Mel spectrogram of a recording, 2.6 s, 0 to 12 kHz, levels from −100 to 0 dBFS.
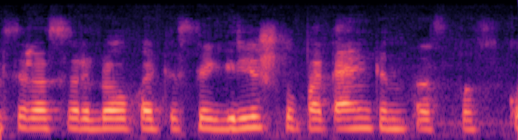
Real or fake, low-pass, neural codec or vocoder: fake; 10.8 kHz; codec, 44.1 kHz, 2.6 kbps, SNAC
